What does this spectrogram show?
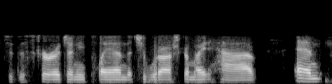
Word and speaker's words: Cheburashka: You also collect, now let me see if I can get this right, Cheburashka? Did I say it right? You're very close. You're very close. So Cheburashka is the cutest Soviet-era cartoon, and it's this little bear, sort of bear monkey creature.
